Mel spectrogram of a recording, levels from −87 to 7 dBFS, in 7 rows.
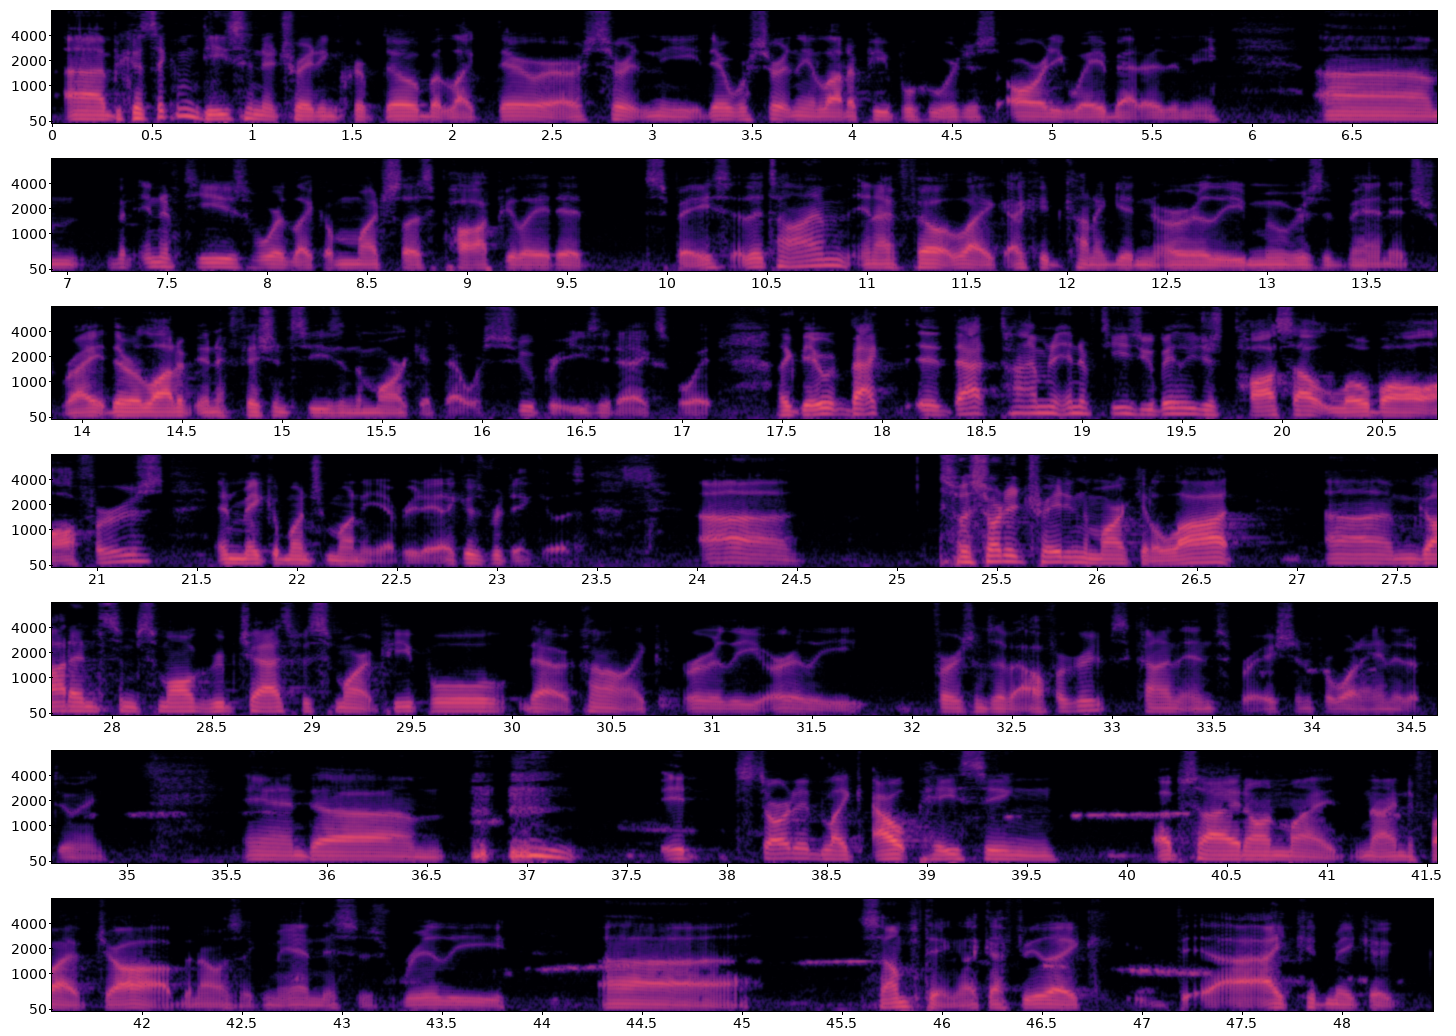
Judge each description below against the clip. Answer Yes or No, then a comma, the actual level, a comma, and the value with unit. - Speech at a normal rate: No, fast, 210 wpm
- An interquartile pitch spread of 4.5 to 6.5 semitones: No, average, 3.9 semitones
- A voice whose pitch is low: Yes, low, 105 Hz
